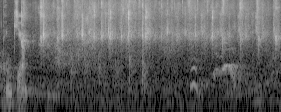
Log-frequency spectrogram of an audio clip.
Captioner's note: audience clicking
